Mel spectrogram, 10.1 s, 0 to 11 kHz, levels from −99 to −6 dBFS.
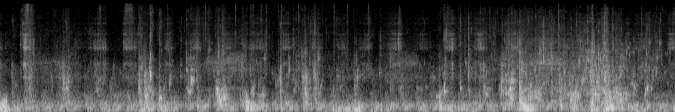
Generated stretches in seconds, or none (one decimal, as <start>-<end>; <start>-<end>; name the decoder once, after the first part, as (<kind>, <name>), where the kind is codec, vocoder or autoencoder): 0.0-3.8 (vocoder, BigVGAN v2); 5.0-5.9; 7.2-10.1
